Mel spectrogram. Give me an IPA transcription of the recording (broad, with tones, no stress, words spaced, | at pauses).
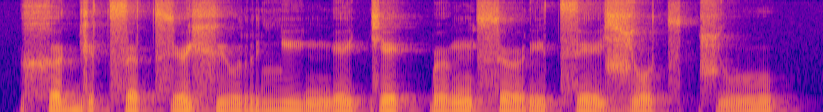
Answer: xə˧ɡʲə˨˥t͡s ə˧˩t͡sʏ˨˥ xʲu˧rʎi˧˩ŋ e˧˩ce˧˩ k͡pɵ˨˥ŋsɵ˧˩ɾi˧t͡s e˧˩ʑo˧˩t͡st͡ɕu˨˥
